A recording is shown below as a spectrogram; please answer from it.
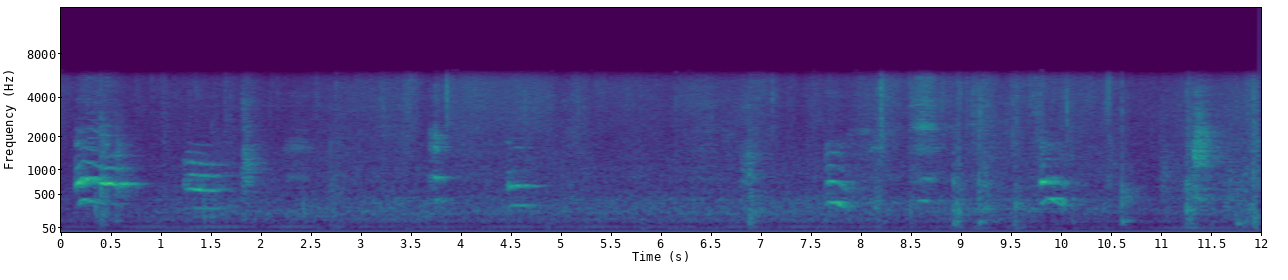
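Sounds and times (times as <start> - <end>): toddler whining: 0.2 - 1.7, 9.8 - 10.2.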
